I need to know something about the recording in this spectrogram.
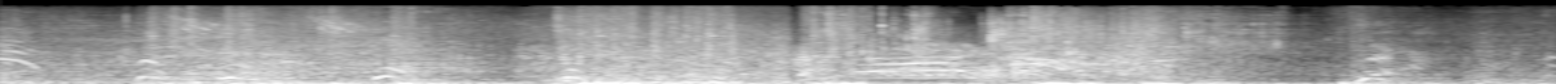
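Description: Flames whoosh and roar in bursts.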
